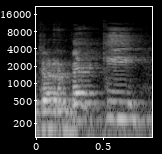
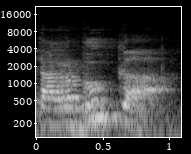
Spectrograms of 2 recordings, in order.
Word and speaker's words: darbuka: So darbeki, if you're from North Africa, we call it darbuka.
